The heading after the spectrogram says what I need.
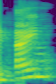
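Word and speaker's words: Dim: শুরুতেই দেখো ডিম লেখা আছে, অনেকে ডিম উচ্চারণ করে, অনেকে ডাইম উচ্চারণ করে, সম্পূর্ণ নাম হলো ডাইমেনশন।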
